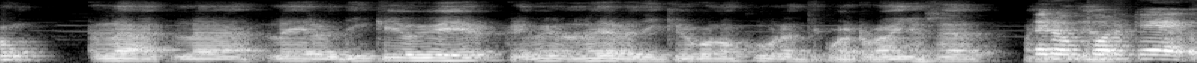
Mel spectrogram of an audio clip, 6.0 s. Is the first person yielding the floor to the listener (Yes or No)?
Yes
